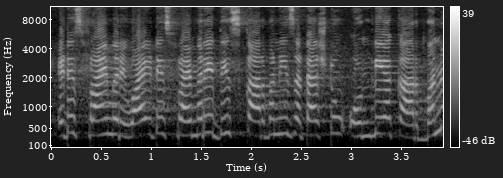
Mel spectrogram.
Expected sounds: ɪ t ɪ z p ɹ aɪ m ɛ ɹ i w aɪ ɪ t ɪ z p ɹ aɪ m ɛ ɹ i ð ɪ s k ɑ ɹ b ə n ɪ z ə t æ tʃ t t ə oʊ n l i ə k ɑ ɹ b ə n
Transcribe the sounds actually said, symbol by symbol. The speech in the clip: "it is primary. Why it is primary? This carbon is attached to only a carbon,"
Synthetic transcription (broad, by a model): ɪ t ɪ z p ɹ aɪ m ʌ ɹ i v aɪ ɪ t ɪ z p ɹ aɪ m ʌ ɹ i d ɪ s k ɑ ɹ b ə n ɪ z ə t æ s t t oʊ n l i ə k ɑ ɹ b ə n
